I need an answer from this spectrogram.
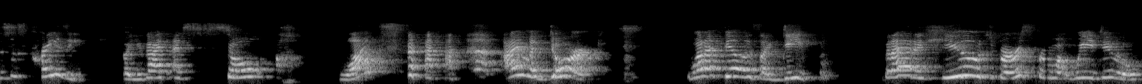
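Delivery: choked up, voice catching, slow and emotional. Telling the guys how blessed they are for what they do, choked up. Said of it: "I'm getting choked up".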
